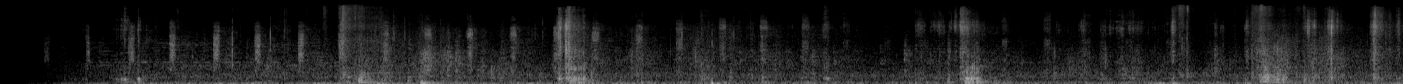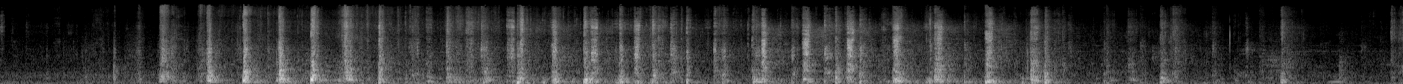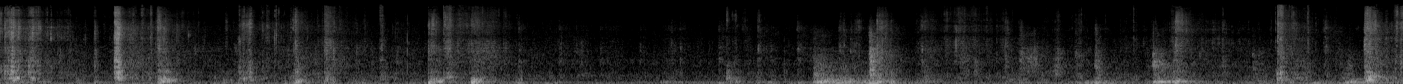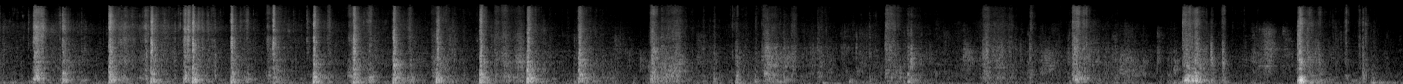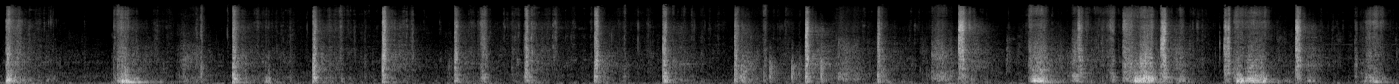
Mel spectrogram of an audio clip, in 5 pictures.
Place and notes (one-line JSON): {"date": "2009-01-16 21:42:00", "description": "cracking snow in Stadt Wehlen: Germany", "latitude": "50.95", "longitude": "14.03", "altitude": "138", "timezone": "Europe/Berlin"}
